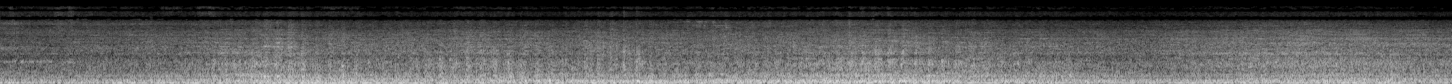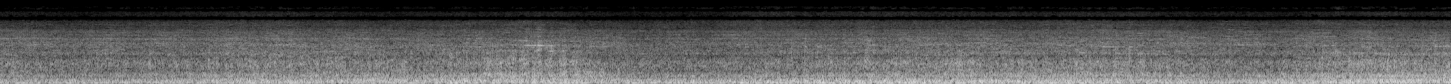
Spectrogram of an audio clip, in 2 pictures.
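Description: Florida East Coast Railway freight train passing close by: steady, loud rolling of steel wheels on the rails as freight cars and intermodal containers go by.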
